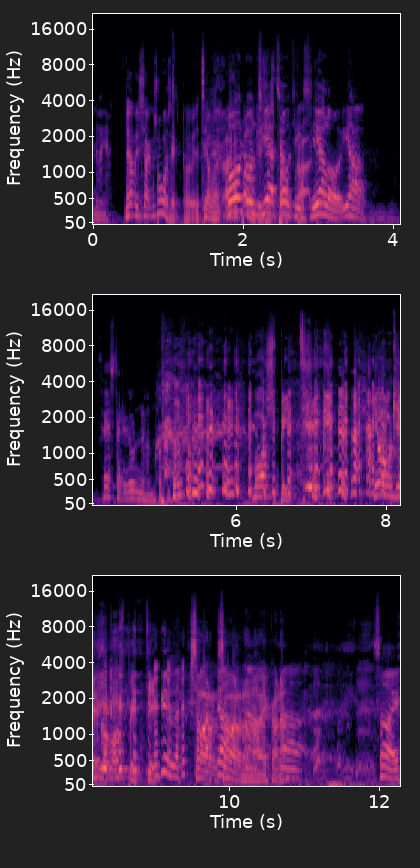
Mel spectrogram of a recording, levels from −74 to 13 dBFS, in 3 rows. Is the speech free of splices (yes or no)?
yes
